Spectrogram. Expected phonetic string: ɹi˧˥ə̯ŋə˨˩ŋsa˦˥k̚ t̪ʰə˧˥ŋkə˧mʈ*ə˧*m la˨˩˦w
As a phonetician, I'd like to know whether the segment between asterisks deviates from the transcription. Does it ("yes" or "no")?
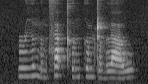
yes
